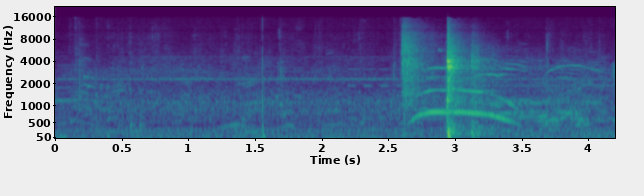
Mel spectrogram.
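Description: BMX starting gate dropping about three seconds in: a rush of noise ending in a sharp slam, with a loud shout from the crowd at the same moment, over a steady outdoor babble of voices.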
